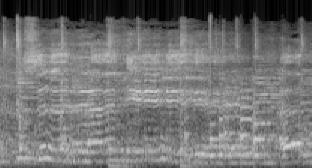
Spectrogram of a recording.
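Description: Live Algerian ensemble music: a male voice singing over bowed violin and plucked lutes, with a frame drum striking a steady beat.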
